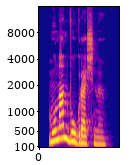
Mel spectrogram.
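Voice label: "мунан вуграсьны", Komi, female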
